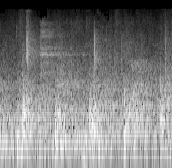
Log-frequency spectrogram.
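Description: Footsteps pace along a wide second-floor corridor in a former parliament building, a steady series of soft thuds at an even walking rhythm over a light background hiss.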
